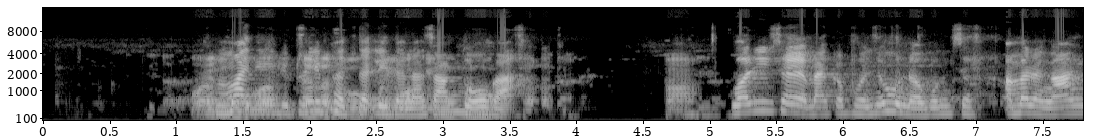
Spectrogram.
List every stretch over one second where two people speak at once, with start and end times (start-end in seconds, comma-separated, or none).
1.3-3.5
